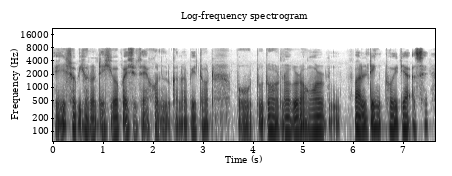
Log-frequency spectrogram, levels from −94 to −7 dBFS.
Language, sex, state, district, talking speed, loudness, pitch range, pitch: Assamese, male, Assam, Sonitpur, 125 wpm, -23 LUFS, 105-135 Hz, 110 Hz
